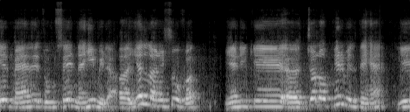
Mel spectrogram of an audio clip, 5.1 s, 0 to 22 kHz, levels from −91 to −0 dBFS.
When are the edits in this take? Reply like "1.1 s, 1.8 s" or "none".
1.5 s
